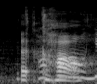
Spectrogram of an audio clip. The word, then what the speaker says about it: Cajal: So is it Cajal or Cajal? – Cajal. You know Cajal.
